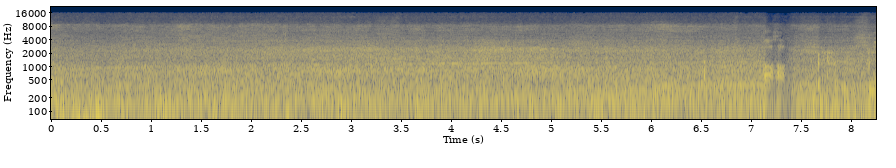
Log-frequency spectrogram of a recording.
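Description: A jet airliner's engines roar steadily as it taxis past nearby.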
